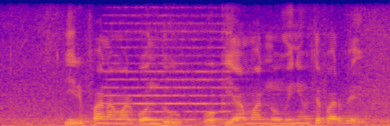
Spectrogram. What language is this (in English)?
Bangla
